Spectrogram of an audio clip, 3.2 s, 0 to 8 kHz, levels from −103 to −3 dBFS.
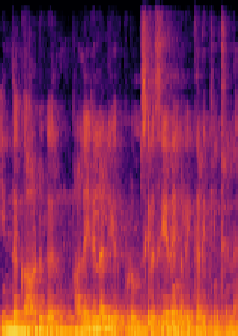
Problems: background sounds at intervals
